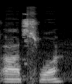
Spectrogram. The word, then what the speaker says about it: Atswa: Her name is spelled Atswa, and it's pronounced Atswa.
